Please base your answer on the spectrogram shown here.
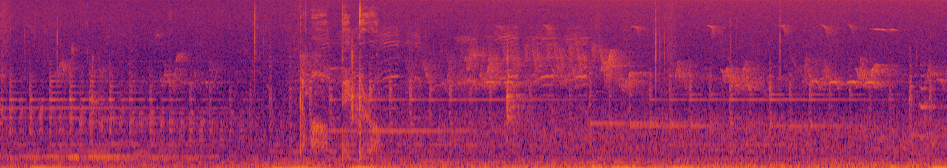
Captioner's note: whispering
